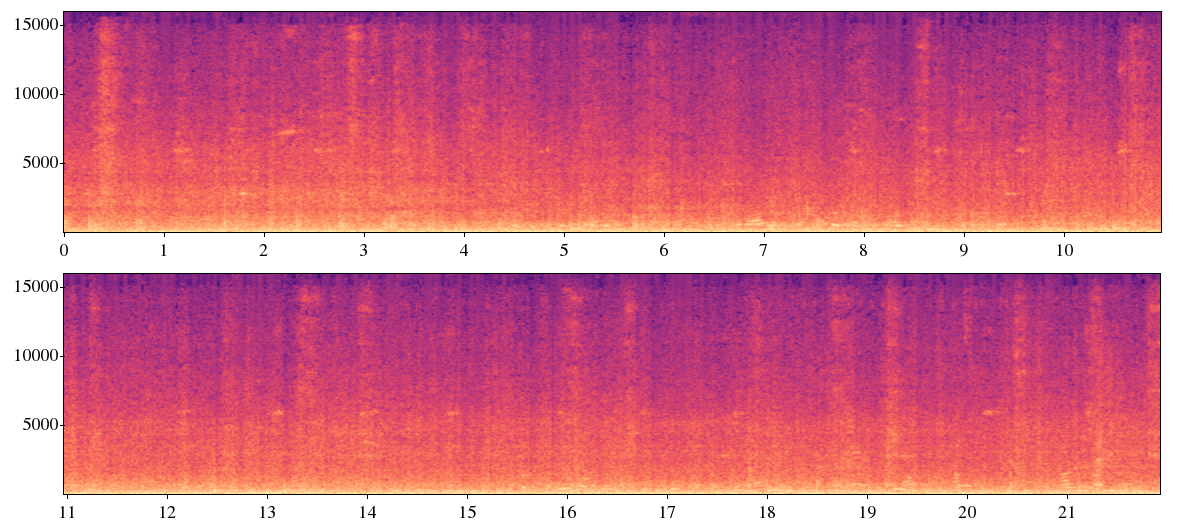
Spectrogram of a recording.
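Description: Pakistan Railways' Khyber Mail, running between Lahore and Peshawar on a rainy journey, roars loudly from onboard with steady wheel rumble and rhythmic clickety-clack throughout, a continuous heavy din with no pauses.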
